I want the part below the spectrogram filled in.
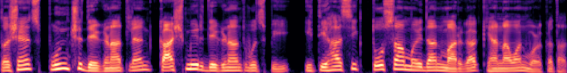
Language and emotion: Goan Konkani, neutral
